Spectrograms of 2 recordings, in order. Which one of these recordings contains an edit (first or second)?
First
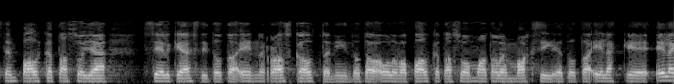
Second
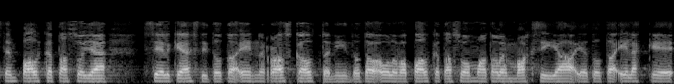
first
